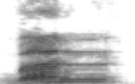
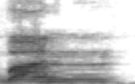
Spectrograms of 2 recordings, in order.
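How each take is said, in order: The two takes are said the same way.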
